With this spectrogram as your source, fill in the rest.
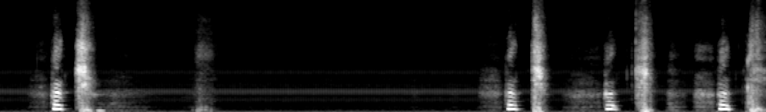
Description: Trying to catch some sneezes into a tissue. Achoo!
